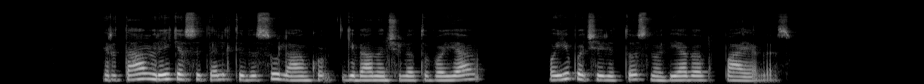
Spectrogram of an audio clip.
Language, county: Lithuanian, Klaipėda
